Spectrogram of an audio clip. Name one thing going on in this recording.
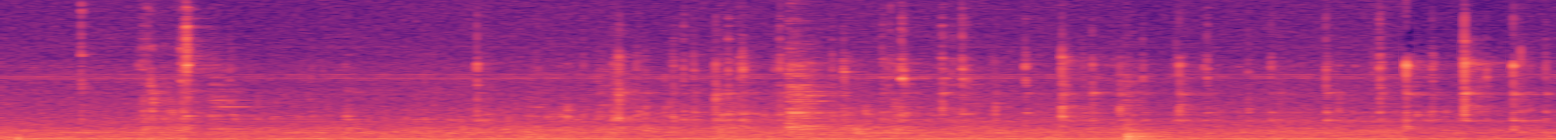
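A bar spoon stirs ice, clinking softly against a mixing glass.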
